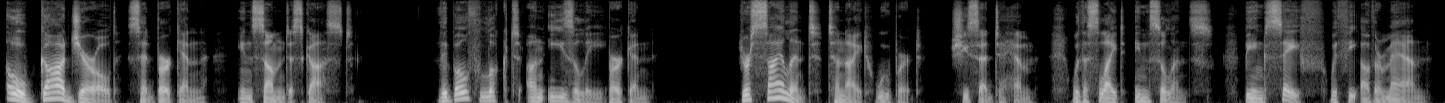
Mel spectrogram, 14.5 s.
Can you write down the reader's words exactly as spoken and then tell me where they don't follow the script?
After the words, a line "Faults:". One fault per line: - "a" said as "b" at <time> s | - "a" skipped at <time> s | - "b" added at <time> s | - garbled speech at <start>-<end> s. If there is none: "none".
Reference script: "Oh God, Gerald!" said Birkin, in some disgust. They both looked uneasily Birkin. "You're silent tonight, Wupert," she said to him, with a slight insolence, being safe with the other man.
"Oh God, Gerald!" said Birkin, in some disgust. They both looked uneasily Birkin. "You're silent tonight, Wupert," she said to him, with a slight insolence, being safe with the other man.
Faults:
none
